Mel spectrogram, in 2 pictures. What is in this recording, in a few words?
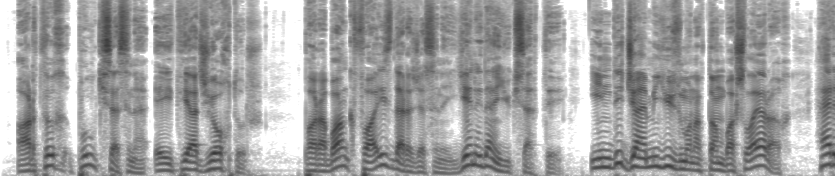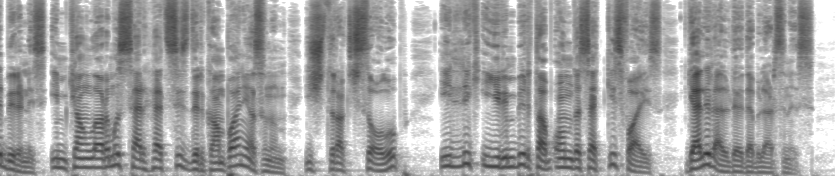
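Azerbaijani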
